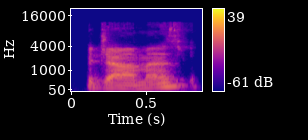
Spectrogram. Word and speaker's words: pajamas: Se escribe con Y o se escribe con A, pero siempre se pronuncia pajamas. Pajamas. Se ha escrito con Y o con A, it's always pajamas.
